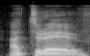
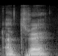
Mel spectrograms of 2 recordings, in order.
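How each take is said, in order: First: The word ends with a V sound. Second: The word ends without a V sound. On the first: "with an F, making the V sound" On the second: "We often don't pronounce it"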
